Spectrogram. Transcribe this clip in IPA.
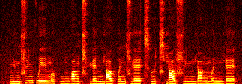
n̪y˨˩nɕy˦nfwe˦ɪ̯mɤ˥˨ pu˨˩mwɑ˨˦ŋt͡ɕʰɥɛ˨˦nn̪jɑ˥˨ʊ̯ pə˦nɕɥɛ˨˦t͡sʰɹ̩˥˨ t͡ɕʰjɑ˥˨ʊ̯ɕy˨˦nmjɑ˨˦ŋmə˨˦n mjɛ˦

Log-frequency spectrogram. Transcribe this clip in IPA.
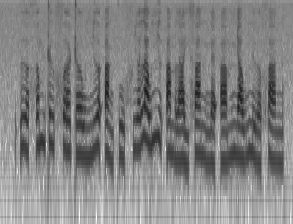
ʔɨ˨˩ə̯hə˧mʈɨ˧˥ fəː˨˩ʈəː˨˩w ɲɨ˧ə̯ʔa˨˩˨ŋku˨˩˨ fi˧˥ə̯ la˧˥wɲɨ˧ʔa˨˩m la˨˩˨jfa˨˩n ŋɛ˨˩˨ʔa˧˥mɲa˧˥w nɨ˨˩˦ə̯ fa˧n

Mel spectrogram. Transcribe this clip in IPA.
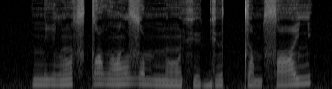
nilõsdˤɯ ðˤõlʲ zˤumnõxʲɯ ɡʲɯtːem sˤilʲ

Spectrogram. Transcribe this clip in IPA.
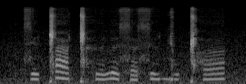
t͡se˩ǁa˦˨ ǁʰɘ˨˩˦lɘ˩sɐ˩ sɨ˨˩˦ɟu˨˩˦ ǁʰɐ˧˥

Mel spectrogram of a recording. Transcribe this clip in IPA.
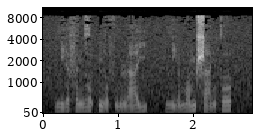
li˧ə̯fə˧ŋ ɣo˦˥t̚ɲo˨˩˨fu˨˩˨ɹa˧˥j | li˨˩˨ə̯mɔ˧˥m ʂa˨˩˦ŋko˦˥k̚

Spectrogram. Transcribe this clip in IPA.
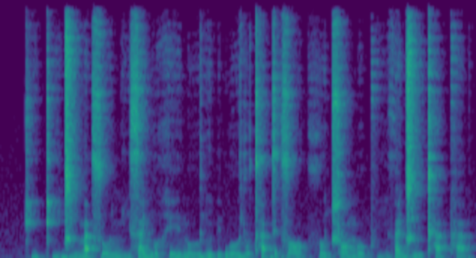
kʰi˦kʰi˦d͡ʑi˦ mä˦ʔsʰo˨ʊ̯ ɲi˨sʰä˦˨ɲo˦˨ he˦ɪ̯no˨ʊ̯jĩ˦˨ ʔɪ˦ʔwo˦˨ʊ̯jo˦˨ tʰä˦ʔdɛ˦ʔzɔ˦ | θo˦˨t͡ɕɔ˦mo˦pʰi˨ θä˦˨d͡ʑe˨ɪ̯kʰä˦ʔ pʰä˦ʔ

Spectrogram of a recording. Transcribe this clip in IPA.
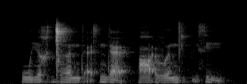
wiːχɡ͡ǀɜː ndæ̰sndæ | ʕæ̰və ndḭpḭsiː

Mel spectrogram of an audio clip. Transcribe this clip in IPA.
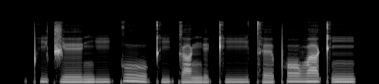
pʰi˨t͡ʃeː˨ŋiː˨koː˦˨ kʰi˨ka˨ŋe˨ kʰiː˨tʰɛ˨pʰɔ˦βa˦ kʼĩ˦

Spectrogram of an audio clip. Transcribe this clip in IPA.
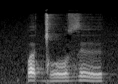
pɐɡ͡ǀozɘ

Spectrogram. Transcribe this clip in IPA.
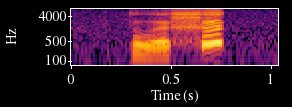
t̪u˨˩˨ə̯ xə˦˥k̚

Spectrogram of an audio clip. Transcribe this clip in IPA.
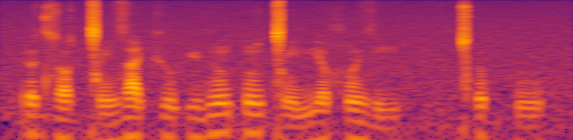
ɾʊ˥dzɔ˧˥ǀẽ˩˧za˥ t͡ʃu˧˥ʔy˧ðũ˥ kũ˥ǀẽ˩ mʲa˧ χʷĩ˧zi˩ | ǀʰʊ˧˥p ʔu˩

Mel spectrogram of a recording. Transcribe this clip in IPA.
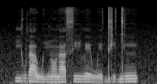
ju˦ɾa˧wi˧ɾɔ̃˧ ɾa˦si˦ le˦˨we˨˦di˦ dĩ˦

